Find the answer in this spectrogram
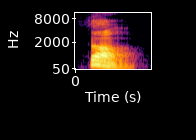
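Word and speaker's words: ث: To pronounce the letter tha correctly, you need to place the tip of your tongue underneath the front two teeth of your upper jaw like this. After it, you'll be saying the sound sa which will give you tha.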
